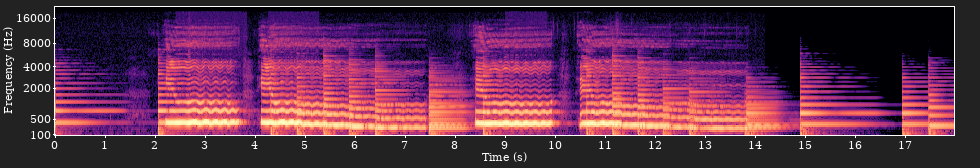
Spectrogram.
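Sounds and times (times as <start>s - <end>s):
person singing a descending five-note scale as a vocal exercise: 2.2s - 7.5s, 8.4s - 14.0s.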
